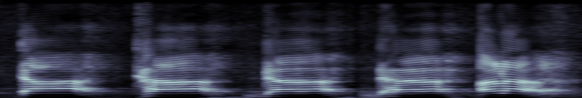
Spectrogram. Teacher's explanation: आपकी जिह्वा दंत मूल के पिछले हिस्से, तालु के अगले हिस्से को जहां पर स्पर्श कर रही है वही उच्चारण स्थान मूर्धा कहलाता है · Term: मूर्धन्य ध्वनि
